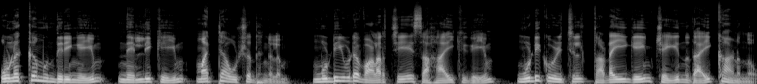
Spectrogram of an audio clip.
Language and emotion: Malayalam, neutral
